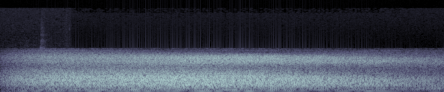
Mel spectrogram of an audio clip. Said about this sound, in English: And there was a sonification, turning the image the EHT collected into sound. I want to play a selection of that and have you tell us what we're hearing.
